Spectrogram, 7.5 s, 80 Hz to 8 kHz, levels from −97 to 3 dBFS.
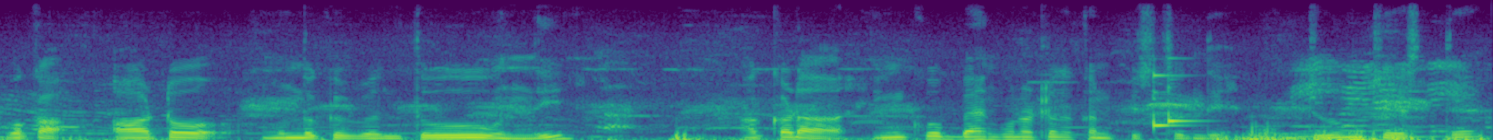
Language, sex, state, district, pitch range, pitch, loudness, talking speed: Telugu, male, Andhra Pradesh, Sri Satya Sai, 115-135 Hz, 125 Hz, -16 LUFS, 95 wpm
